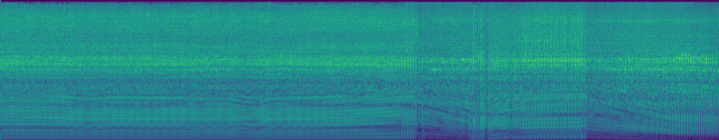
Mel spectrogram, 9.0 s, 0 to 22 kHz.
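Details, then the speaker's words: 1960s Homelite C-51/XL-12 two-stroke chainsaw during revival: buzzy idle that sags and wanders, dipping low before picking back up, with some smoke; idle speed set too low, owner suspects it wants more fuel. "sounds like i got the idle set a little low maybe it needs to be a little fatter we'll just turn the idle up"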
